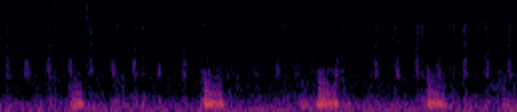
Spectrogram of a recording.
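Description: Heavy breathing from a guinea pig comes as brief, low, husky puffs, each with a slight rasp. They repeat about once a second over a faint, steady background hiss.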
